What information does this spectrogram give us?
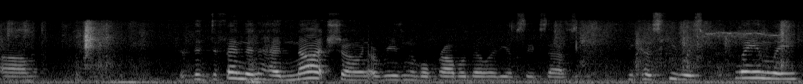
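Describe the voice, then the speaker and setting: Hesitant woman arguing in court, noisy. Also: mid-range voice. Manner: hesitant, frequent ums and restarts. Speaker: attorney arguing an appeal. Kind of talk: formal courtroom oral argument. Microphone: distant microphone, voice fading in and out. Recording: noisy courtroom hearing audio, distant mic.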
